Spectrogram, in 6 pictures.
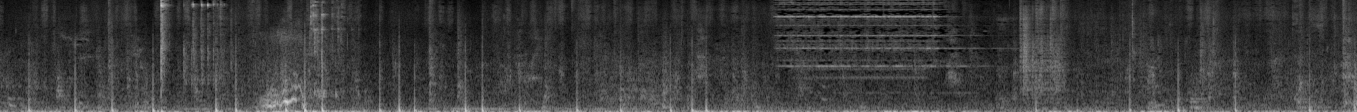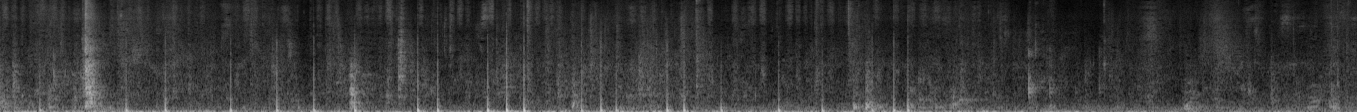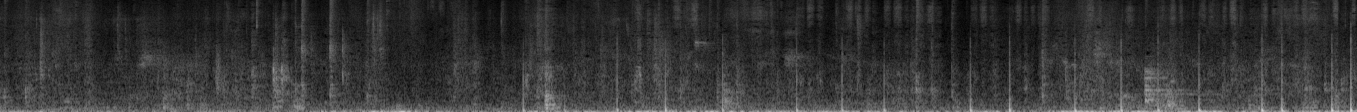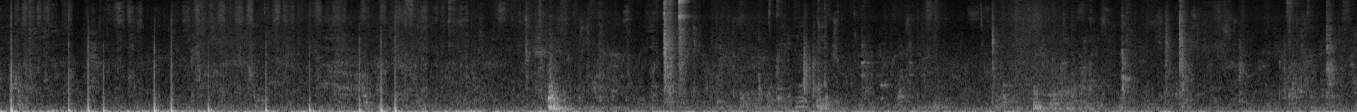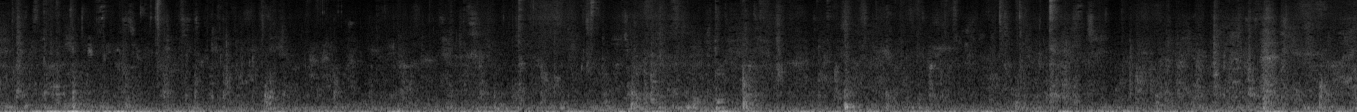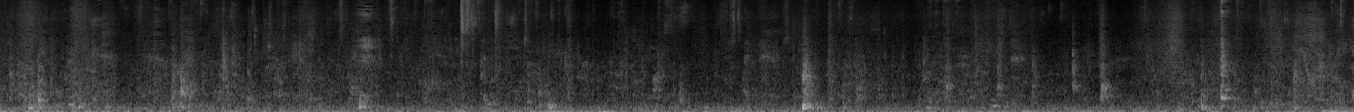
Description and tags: SCHOOL CLASSROOM AMBIENCE
COLLEGE CLASSROOM ENVIRONMENT
Students in class, whispering and writing. Chairs and backpack zippers are heard, the bell rings.
AMBIENTE AULA ESCUELA
Alumnos en clase, susurran y escriben. Se escuchan sillas y cremalleras de mochila, suena el timbre.
class, classroom, college, school, students, university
